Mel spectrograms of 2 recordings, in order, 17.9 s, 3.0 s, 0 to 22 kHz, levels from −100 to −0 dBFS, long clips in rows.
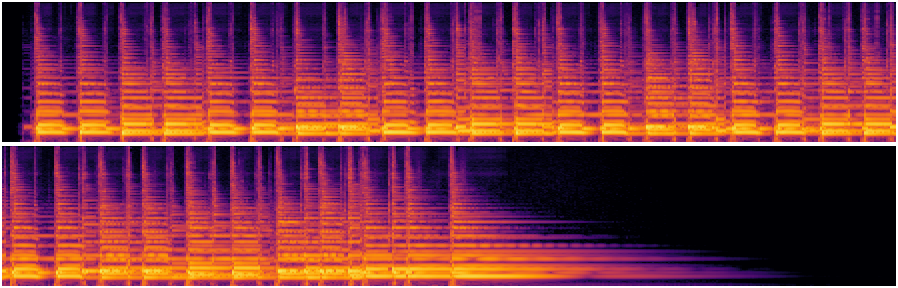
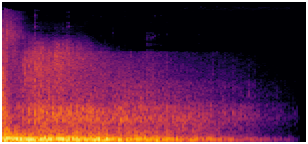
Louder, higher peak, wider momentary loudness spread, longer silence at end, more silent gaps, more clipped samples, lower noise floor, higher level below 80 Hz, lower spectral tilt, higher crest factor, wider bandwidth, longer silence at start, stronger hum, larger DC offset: about the same, -14 LUFS vs -16 LUFS; about the same, 0 dBFS vs 0 dBFS; second, 2 LU vs 20 LU; first, 3.1 s vs 0.85 s; neither; neither; first, under -90 dBFS vs -54 dBFS; second, -48 dBFS vs -20 dBFS; second, -4.5 dB/octave vs -7.5 dB/octave; about the same, 14 dB vs 16 dB; first, over 20 kHz vs 9.8 kHz; first, 0.3 s vs 0 s; neither; neither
